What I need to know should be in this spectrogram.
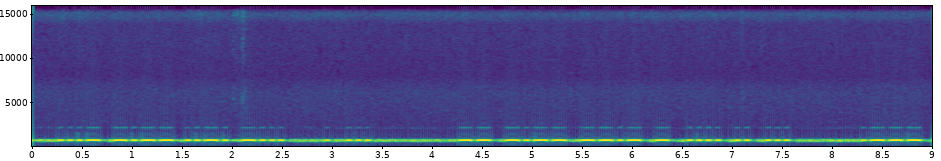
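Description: A radio receiver beeps out rapid Morse code tones.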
